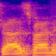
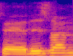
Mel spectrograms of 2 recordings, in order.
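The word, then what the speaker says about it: Răzvan: Like, by the way, I found out that apparently it's not pronounced Razvan, it's pronounced Rizvan Lucescu.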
